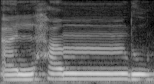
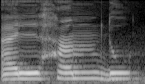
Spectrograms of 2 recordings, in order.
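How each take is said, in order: First: The m sound is stretched out with extra nasality. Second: The m sound is held for a moderate time. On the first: The speaker calls it wrong. "लेकिन इतना लंबा नहीं करना" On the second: The speaker calls it right. "इतना टाइम आपने उसको देना है"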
